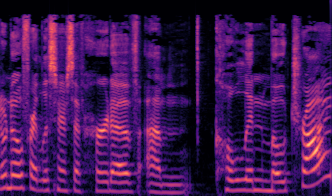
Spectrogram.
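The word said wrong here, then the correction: Mochrie: I believe it's pronounced Colin Mockery.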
